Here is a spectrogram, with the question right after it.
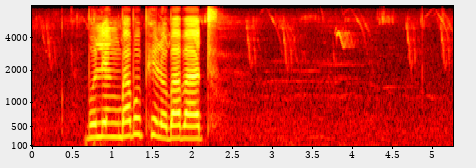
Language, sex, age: Southern Sotho, female, 22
